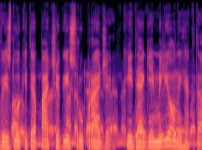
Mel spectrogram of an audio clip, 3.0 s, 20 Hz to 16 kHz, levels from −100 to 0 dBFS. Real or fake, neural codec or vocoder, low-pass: real; none; 14.4 kHz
